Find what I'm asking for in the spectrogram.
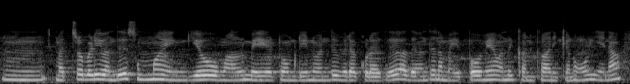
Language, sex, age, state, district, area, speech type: Tamil, female, 18-30, Tamil Nadu, Tirunelveli, rural, spontaneous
